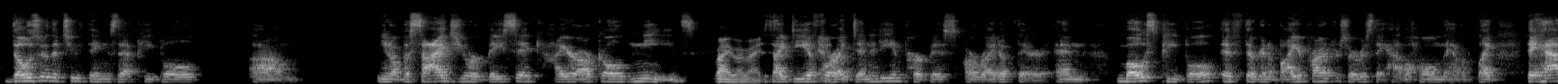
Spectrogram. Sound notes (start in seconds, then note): none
